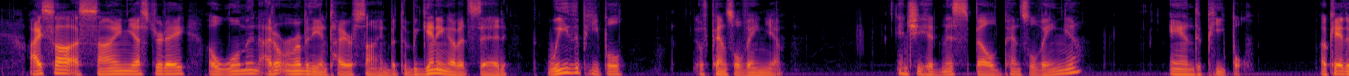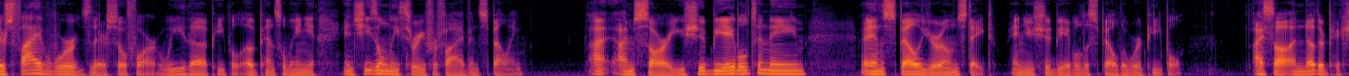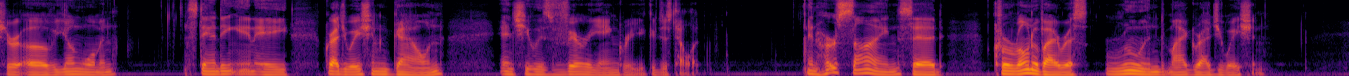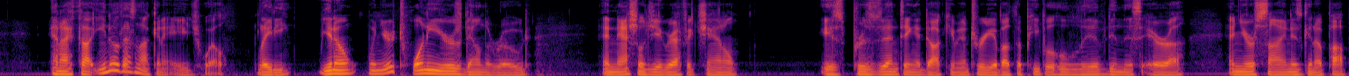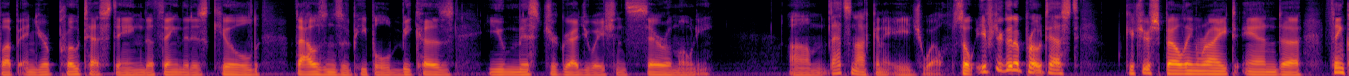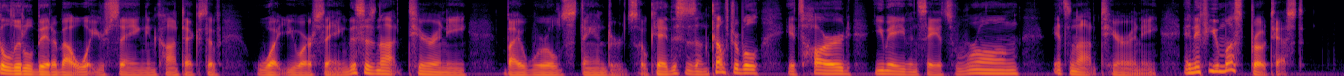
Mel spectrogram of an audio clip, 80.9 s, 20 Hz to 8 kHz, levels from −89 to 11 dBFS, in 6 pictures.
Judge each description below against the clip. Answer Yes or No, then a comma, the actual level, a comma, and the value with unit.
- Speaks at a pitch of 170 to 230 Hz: No, low, 105 Hz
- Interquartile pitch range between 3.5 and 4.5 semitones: Yes, average, 4.1 semitones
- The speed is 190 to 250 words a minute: No, average, 170 wpm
